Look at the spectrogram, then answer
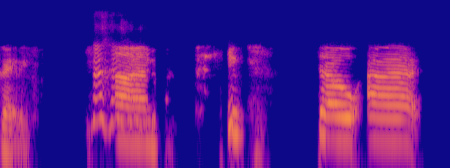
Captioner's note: laughing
